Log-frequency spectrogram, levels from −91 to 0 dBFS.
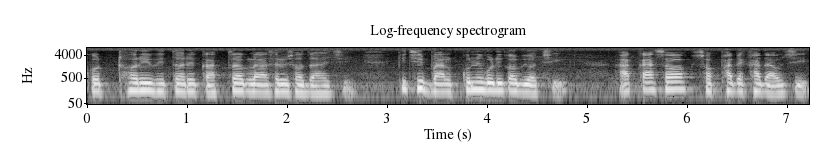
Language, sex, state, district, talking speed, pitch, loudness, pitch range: Odia, male, Odisha, Nuapada, 135 wpm, 155 Hz, -14 LUFS, 145-165 Hz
